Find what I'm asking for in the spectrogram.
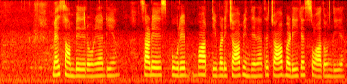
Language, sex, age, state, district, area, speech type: Dogri, female, 18-30, Jammu and Kashmir, Samba, rural, spontaneous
